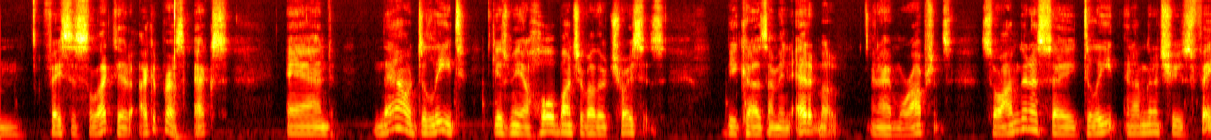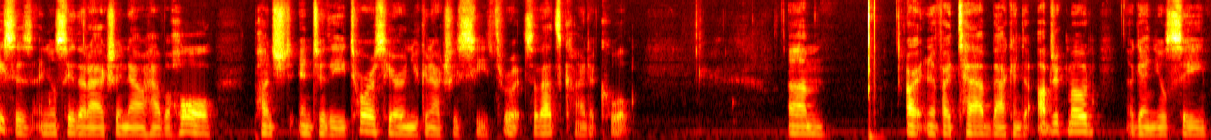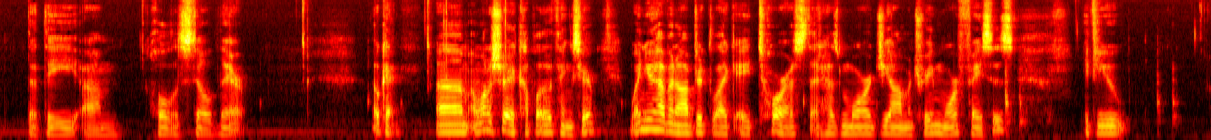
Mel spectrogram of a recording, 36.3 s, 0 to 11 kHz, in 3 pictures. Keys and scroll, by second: 1.7 x, 20.8 Tab.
